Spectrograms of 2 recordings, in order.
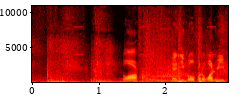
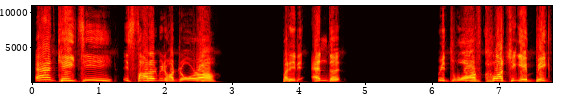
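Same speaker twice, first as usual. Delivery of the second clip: hyped replay commentary; esports caster; 8 semitones higher, 4 dB louder than usual. Real, not acted. Excited recap after clutch.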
